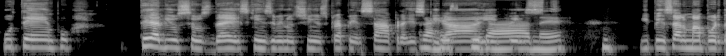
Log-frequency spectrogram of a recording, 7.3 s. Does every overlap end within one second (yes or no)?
no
